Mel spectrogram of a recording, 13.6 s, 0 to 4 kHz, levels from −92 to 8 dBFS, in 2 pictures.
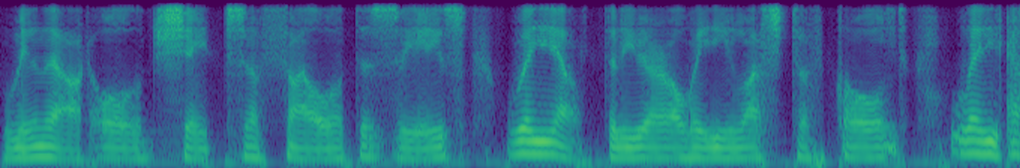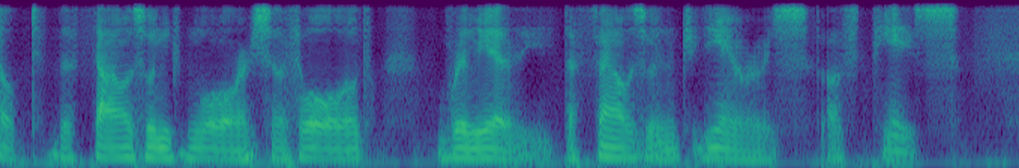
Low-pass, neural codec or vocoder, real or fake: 3.6 kHz; codec, 16 kHz, 0.5 kbps, FreqCodec, larger model; fake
